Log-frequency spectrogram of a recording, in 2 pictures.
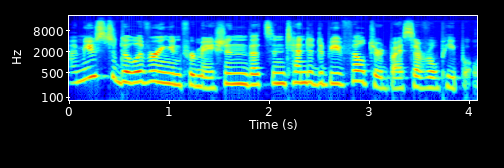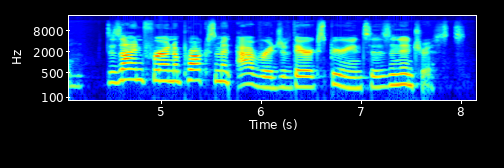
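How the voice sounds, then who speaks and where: A woman's voice: a little high, lively intonation, brisk, few pauses, clean tone. A woman hosting as a dungeon master, narrating a scripted podcast in an articulate, slightly wry way.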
